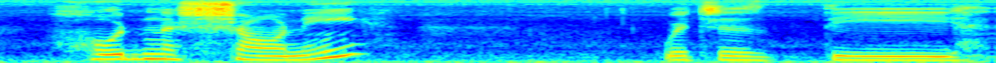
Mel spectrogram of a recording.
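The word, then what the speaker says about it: Haudenosaunee: there's the let's see my neighbor just taught me how to pronounce this yesterday hodneshoni which is the name of the group of local native american tribes from this area these are haraneshoni skunk beans also anasazi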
